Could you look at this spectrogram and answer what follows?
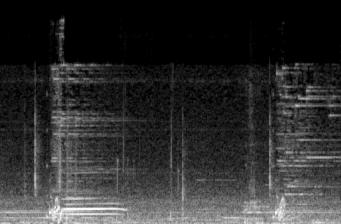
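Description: Two distinct meows from a nearby cat, the first longer and the second shorter, set against a quiet hum.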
